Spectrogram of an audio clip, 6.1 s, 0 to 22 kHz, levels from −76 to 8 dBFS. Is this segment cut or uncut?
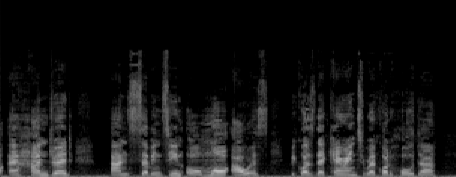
uncut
